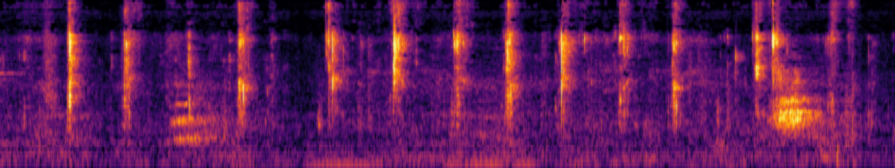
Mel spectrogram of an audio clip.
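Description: Close-miked chewing and lip-smacking of a person eating puri with ghugni, with many short mouth clicks and a louder mouthful near the end.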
